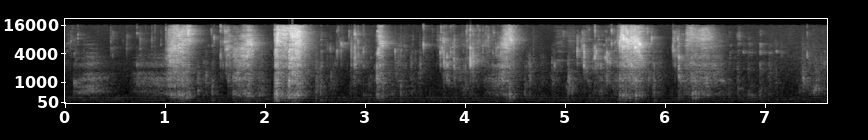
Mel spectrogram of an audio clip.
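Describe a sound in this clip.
A man slurps noodles loudly, close up.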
